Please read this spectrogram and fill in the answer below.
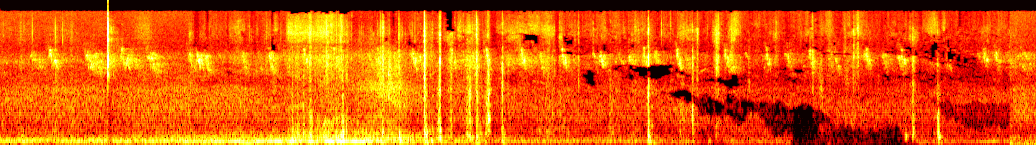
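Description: Cardboard shipping box being opened by hand: flaps pulled back and handled, with scattered sharp clicks and rustles. A steady low hum underlies the first few seconds.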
